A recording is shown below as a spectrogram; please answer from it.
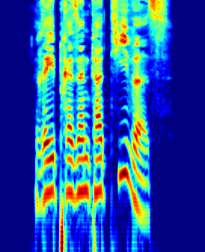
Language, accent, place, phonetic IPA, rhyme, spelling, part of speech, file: German, Germany, Berlin, [ʁepʁɛzɛntaˈtiːvəs], -iːvəs, repräsentatives, adjective, De-repräsentatives.ogg
- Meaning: strong/mixed nominative/accusative neuter singular of repräsentativ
